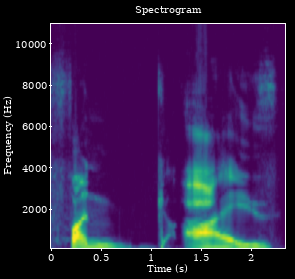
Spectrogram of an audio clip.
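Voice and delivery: FUN G-EYES said as separate words, slowly; punning split. Pretend. Host making a pun on fungi to co-host, punning split.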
